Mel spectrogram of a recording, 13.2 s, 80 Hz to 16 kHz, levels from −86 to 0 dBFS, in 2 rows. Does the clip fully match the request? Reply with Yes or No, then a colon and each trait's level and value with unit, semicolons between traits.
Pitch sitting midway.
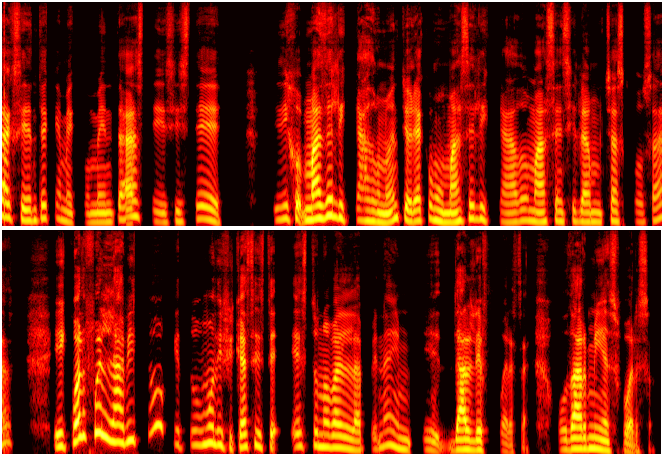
Yes: medium, 175 Hz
